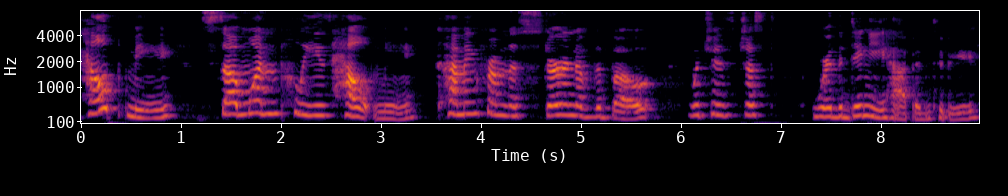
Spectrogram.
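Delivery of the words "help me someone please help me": woman's slow, drawn-out scream. Telling a story about a woman heard screaming from the boat's stern, retelling a woman screaming for help. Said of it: "a woman screaming".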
